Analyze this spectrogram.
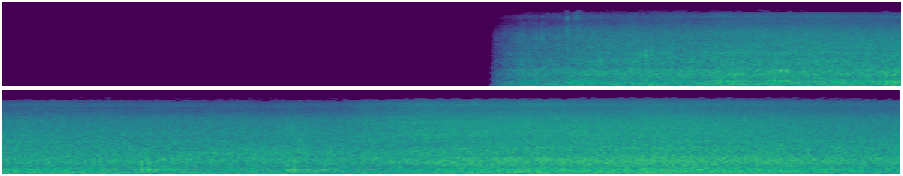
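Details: Silence for the first three seconds, then steady roaring surf and wind noise on a Californian beach fill the rest, with no clear animal voice.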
